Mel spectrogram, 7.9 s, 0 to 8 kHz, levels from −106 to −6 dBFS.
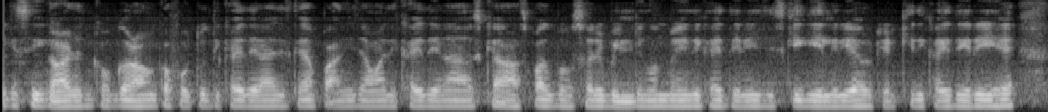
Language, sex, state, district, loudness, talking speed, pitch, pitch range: Hindi, male, Bihar, Muzaffarpur, -33 LUFS, 265 wpm, 110 Hz, 110-115 Hz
